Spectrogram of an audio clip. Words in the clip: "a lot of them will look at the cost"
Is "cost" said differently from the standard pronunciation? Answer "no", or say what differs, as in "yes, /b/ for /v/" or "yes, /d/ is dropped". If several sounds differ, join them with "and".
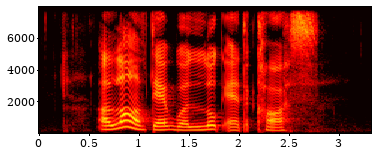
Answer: yes, /t/ is dropped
